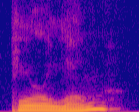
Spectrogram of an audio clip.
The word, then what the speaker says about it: Pluralone: It's spelled plural and then one, but I think he pronounces it as Pluralone. So it almost sounds like you're alone.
